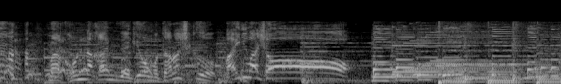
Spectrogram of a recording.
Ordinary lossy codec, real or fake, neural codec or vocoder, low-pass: none; real; none; none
